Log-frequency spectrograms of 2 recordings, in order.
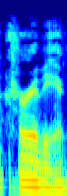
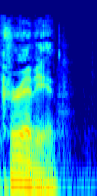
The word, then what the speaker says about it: Caribbean: It's not Caribbean Queen. – Yeah. – Caribbean. Only two times that's pronounced that way. Pirates of and Billy Ocean. Everyone else pronounces it Caribbean. Except for Billy Ocean and Disneyland.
